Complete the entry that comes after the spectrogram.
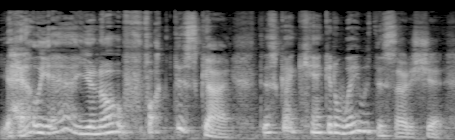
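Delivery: high-pitched, worked-up mock yell; imitated yelling. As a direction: yell along with an angry crowd, held back in volume. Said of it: "yelling at each other, screaming".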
